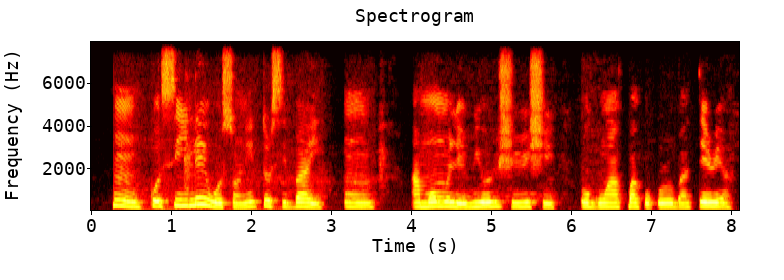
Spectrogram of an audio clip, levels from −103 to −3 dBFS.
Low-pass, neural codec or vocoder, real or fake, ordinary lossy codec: none; none; real; none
